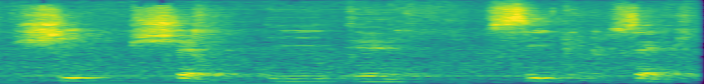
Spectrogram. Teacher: the important difference is not really duration. The important difference is tensity, quality.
